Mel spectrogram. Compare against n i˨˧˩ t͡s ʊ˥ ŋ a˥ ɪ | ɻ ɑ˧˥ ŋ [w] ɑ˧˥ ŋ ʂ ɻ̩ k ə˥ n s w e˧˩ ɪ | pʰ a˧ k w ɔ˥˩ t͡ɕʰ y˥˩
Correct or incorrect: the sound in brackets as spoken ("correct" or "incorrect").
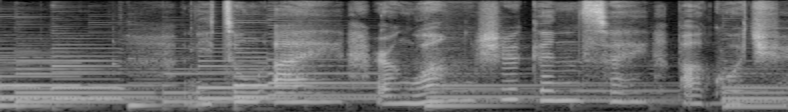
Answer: correct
